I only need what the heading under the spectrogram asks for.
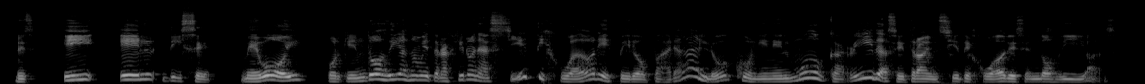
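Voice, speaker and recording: A man with a fairly high pitch and very wide pitch swings, at a very slow pace, on a very clean recording with a silent background. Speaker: football YouTuber. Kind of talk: unedited narration of a biography with asides. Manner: halting, stumbles over words.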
